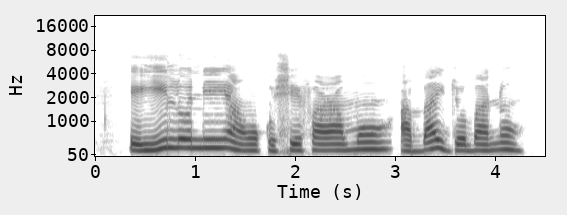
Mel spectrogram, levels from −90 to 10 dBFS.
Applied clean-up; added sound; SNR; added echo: none; none; none; none.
